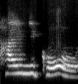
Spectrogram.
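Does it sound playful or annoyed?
annoyed. It sounds like a negative, annoyed sigh.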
